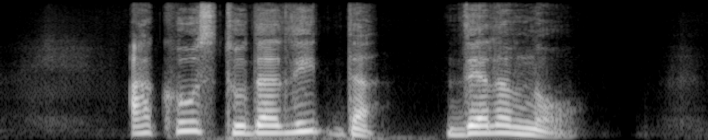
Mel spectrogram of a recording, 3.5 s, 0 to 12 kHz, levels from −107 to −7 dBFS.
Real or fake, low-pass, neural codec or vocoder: fake; 10.8 kHz; codec, 16 kHz in and 24 kHz out, 0.4 kbps, LongCat-Audio-Codec, two codebook decoder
